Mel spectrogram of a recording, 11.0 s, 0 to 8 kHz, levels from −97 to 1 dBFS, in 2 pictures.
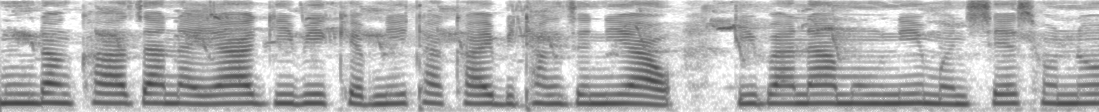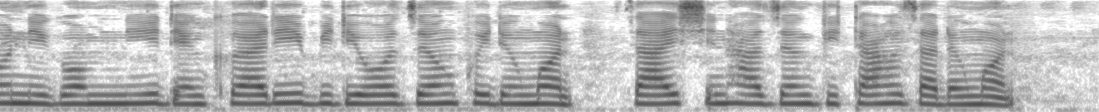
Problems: constant background noise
